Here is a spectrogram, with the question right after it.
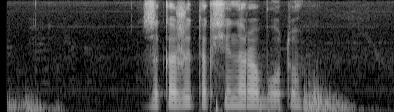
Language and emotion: Russian, neutral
